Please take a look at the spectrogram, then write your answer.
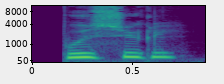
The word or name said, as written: budcykel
